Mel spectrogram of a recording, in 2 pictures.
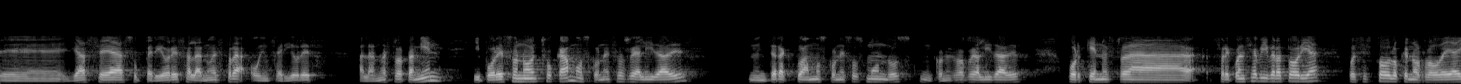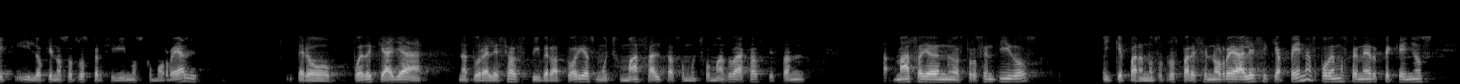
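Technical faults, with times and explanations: Nothing stood out on listening; the speech carries the narrow, telephone-band character of G.711 telephone coding, which is working as expected here.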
